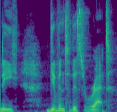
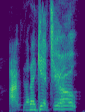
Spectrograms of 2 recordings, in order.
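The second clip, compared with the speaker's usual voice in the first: very high, squeaky rat-man voice; 11 semitones higher than usual. Game narrator voicing the rat man as he comes to his senses, rat voice. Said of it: "in that rat tone".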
